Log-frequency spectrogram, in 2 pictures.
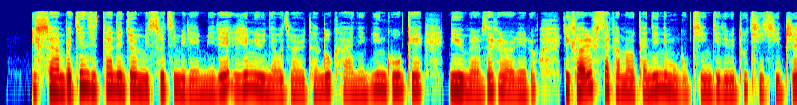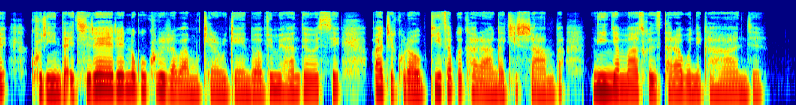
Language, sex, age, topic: Rundi, female, 18-24, agriculture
